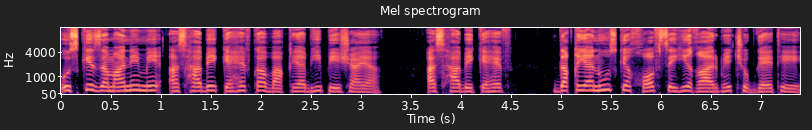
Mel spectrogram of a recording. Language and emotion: Urdu, neutral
